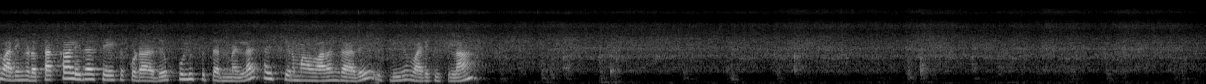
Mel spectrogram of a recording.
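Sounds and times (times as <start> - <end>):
vegetables sizzling: 0.0 - 12.0
wooden spatula stirring and scraping: 4.9 - 12.0.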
